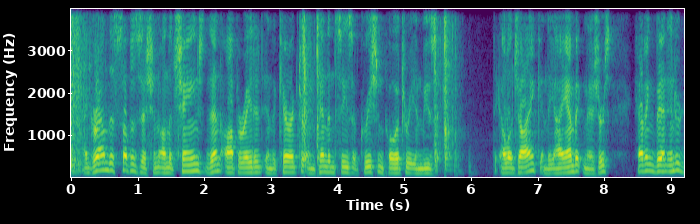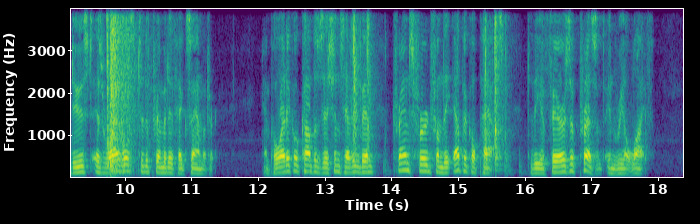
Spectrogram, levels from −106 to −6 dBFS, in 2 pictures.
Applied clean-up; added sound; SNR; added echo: none; Slam; 12 dB; none.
